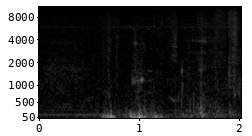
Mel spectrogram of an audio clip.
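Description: A plastic bat strikes a ball with a hollow smack.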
